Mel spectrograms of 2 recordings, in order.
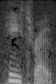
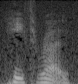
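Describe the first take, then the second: First: The stress is on the first syllable. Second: The stress is on the second syllable. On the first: The speaker calls it wrong. "people tend to think it's stressed" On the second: The speaker calls it right. "but actually it's"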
